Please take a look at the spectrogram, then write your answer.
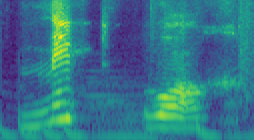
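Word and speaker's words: Mittwoch: ऑफ द वीक this day falls in द मिड वीक सो we call it मिड वॉक मिड वॉक alright now moving ahead to द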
